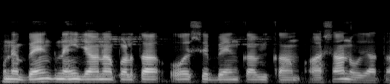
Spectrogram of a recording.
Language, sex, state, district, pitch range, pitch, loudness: Hindi, male, Uttarakhand, Uttarkashi, 115-125 Hz, 120 Hz, -21 LUFS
